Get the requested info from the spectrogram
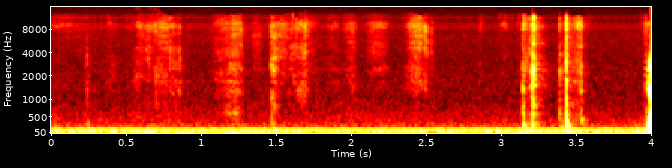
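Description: Faint rustles and slides of cardboard trading cards being flipped through in the hand, with a couple of sharper clicks near the end, over a low steady hum.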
